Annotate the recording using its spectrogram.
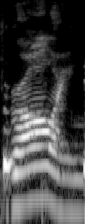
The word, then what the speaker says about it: drawing: Drawing. – Drawing. – Take out the L.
